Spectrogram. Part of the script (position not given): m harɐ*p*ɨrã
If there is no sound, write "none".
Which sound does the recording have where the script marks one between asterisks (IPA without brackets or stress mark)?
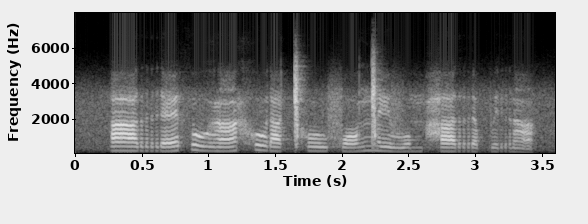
p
